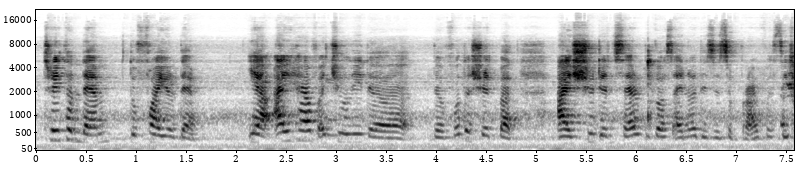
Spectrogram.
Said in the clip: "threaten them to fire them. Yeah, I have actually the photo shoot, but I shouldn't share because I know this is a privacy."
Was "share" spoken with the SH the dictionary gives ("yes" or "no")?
no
